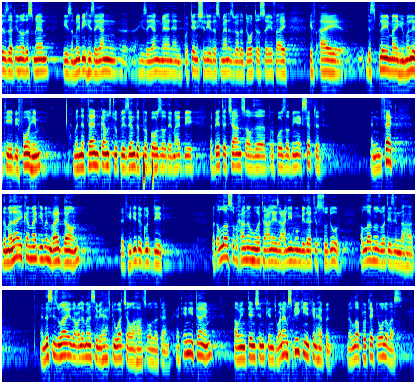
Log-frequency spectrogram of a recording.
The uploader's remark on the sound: at the Houghton Masjid (West Street)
